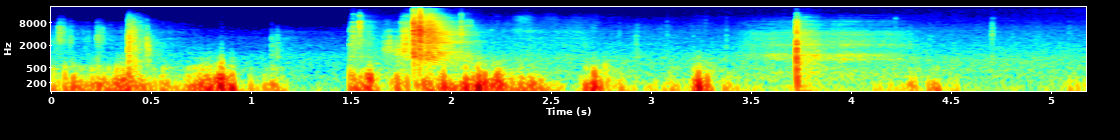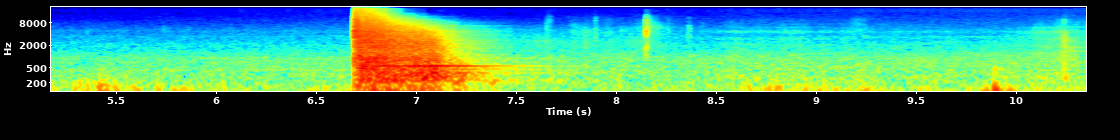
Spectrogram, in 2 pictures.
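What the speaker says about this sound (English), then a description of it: "I'm going to give you guys 3 more shots, kind of round out a 5-round group there." AEA Zeus .72 caliber airgun fired outdoors, several sharp cracking shots spaced seconds apart, one loud blast with a trailing ring, among lighter handling clicks and knocks.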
